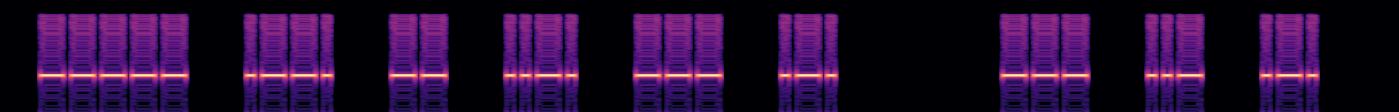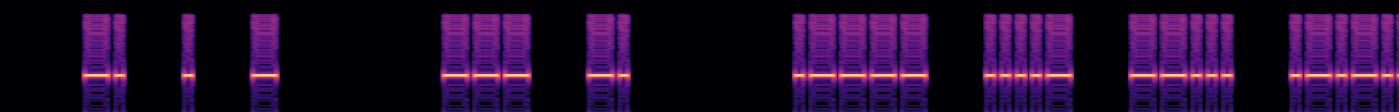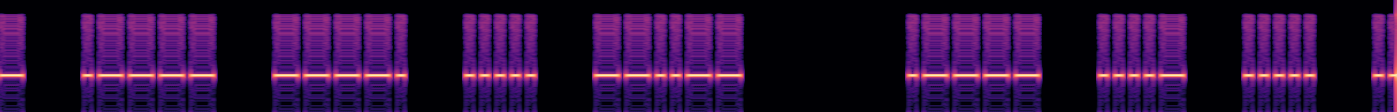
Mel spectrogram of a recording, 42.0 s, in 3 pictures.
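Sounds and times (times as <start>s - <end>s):
morse code beeps: 0.4s - 1.9s, 2.5s - 4.5s, 5.1s - 5.8s, 6.4s - 7.2s, 7.8s - 8.4s, 10.0s - 10.9s, 11.5s - 12.0s, 12.6s - 13.2s, 14.8s - 16.8s, 18.4s - 19.3s, 19.9s - 20.3s, 22.0s - 23.3s, 23.9s - 28.2s, 28.8s - 33.4s, 34.0s - 35.5s, 37.1s - 38.4s, 39.0s - 39.8s, 40.4s - 41.9s.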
